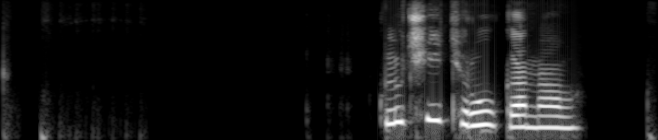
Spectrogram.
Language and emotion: Russian, neutral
